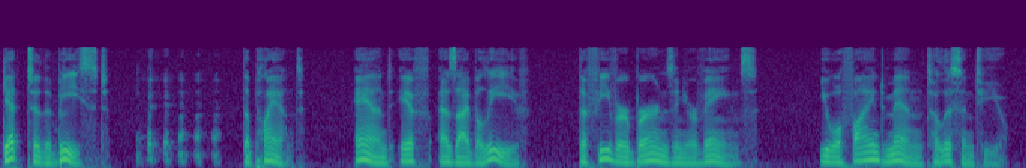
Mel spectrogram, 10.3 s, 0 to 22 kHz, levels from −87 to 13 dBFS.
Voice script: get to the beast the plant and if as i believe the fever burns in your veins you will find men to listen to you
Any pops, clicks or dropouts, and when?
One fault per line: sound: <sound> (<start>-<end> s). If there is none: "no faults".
sound: laugh (1.4-2.2 s)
